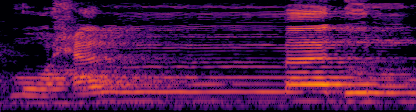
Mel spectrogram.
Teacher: hamnya ditahan tiga harakat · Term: gunnah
